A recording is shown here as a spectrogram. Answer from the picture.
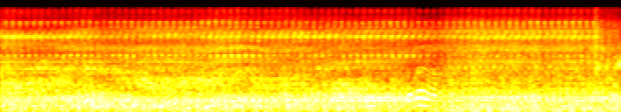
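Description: Diesel locomotive engine idling close by: a loud, steady mechanical drone with a constant hum and a high whine, unchanging throughout.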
